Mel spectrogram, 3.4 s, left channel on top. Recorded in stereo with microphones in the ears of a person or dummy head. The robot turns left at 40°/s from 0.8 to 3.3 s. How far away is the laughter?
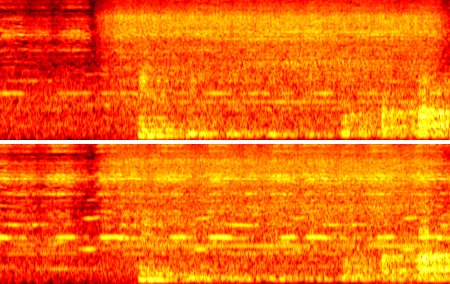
About 5.5 m.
